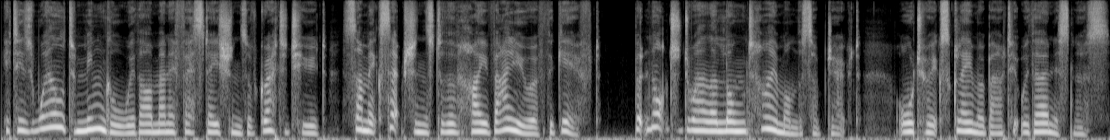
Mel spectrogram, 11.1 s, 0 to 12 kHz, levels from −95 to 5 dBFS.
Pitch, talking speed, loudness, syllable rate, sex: 210 Hz, 195 wpm, -16 LUFS, 5.1 syllables/s, female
